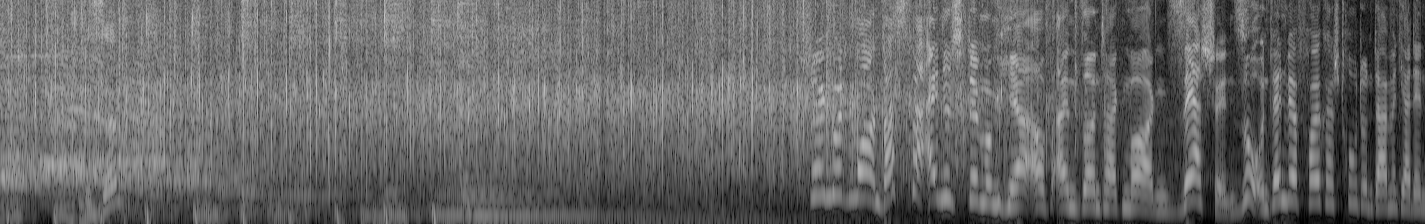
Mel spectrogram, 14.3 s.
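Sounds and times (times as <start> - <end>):
audience applause: 0.0 - 11.3
speech: 1.0 - 1.4, 8.2 - 14.2.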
